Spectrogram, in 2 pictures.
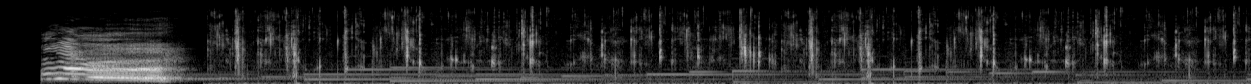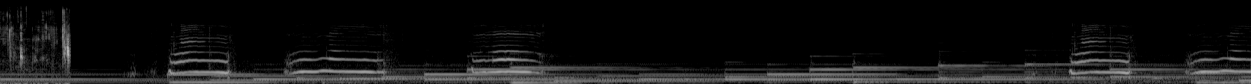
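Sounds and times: cat meowing: 0.4s - 2.0s, 14.2s - 16.4s, 17.2s - 18.0s, 23.2s - 25.0s
soft background music: 0.4s - 25.0s
chewing crisp lettuce: 0.9s - 13.2s.

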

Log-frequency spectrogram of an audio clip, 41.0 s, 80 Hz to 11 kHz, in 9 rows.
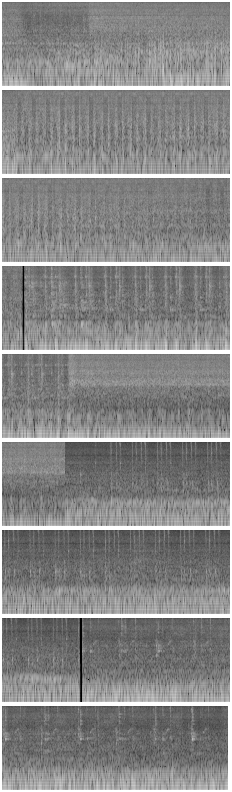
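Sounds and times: loud steady hiss: 0.0s - 14.1s, 19.5s - 24.1s
machine clattering: 1.1s - 41.0s
machine fine rapid ticking: 1.9s - 40.8s.

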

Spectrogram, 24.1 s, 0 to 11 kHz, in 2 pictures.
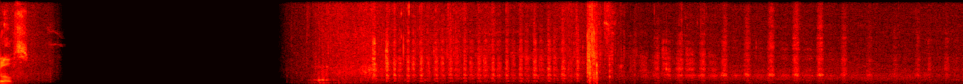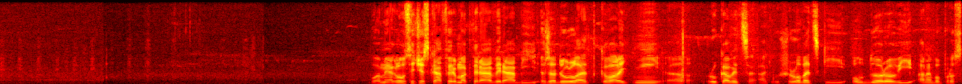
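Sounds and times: dog panting fast: 4.6s - 14.2s.

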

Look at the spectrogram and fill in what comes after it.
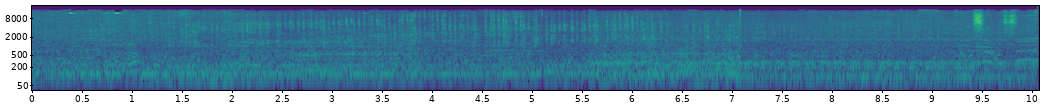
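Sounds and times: car engine idling: 0.0s - 10.0s.

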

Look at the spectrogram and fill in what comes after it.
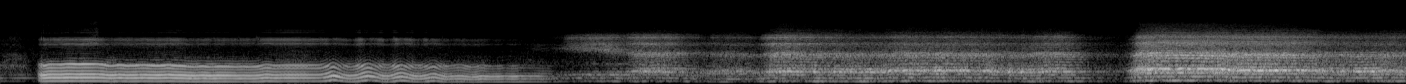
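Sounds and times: man chanting solo: 0.0s - 5.6s
group of voices singing: 0.0s - 14.0s.

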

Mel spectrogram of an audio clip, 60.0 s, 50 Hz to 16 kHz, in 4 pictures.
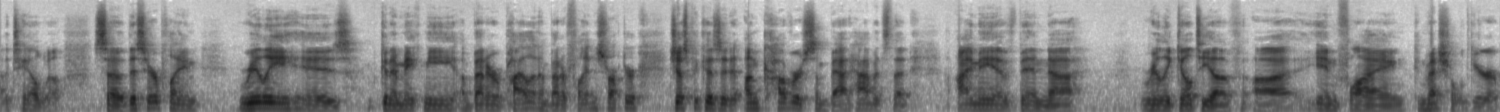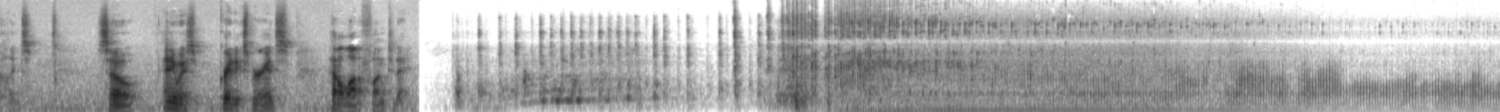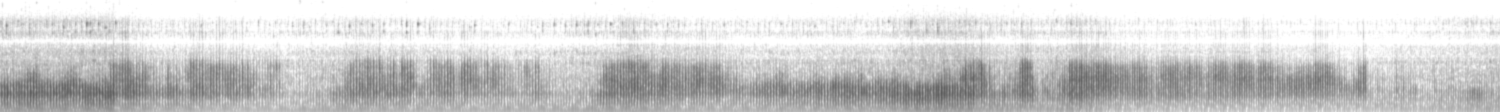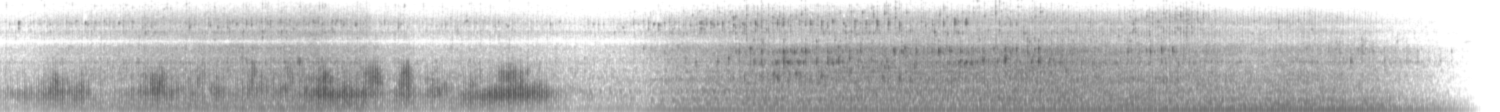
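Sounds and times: aircraft piston engine idling: 0.4s - 1.1s, 19.8s - 31.0s, 43.7s - 49.8s, 50.5s - 59.6s.

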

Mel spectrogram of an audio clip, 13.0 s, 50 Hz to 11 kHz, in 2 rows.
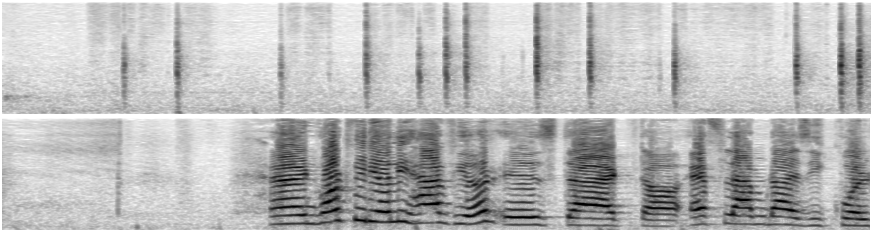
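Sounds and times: chalk tapping and scraping on blackboard: 0.6s - 6.6s.

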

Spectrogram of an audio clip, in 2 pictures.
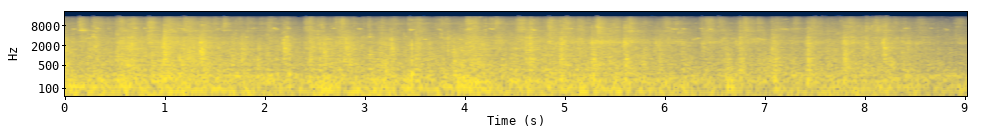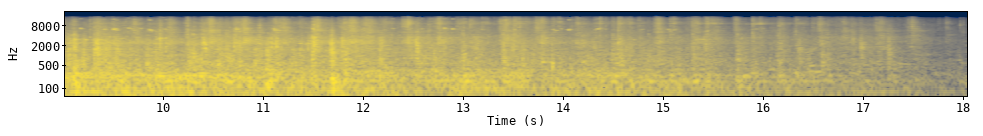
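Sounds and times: cart wheels rattling: 0.0s - 17.8s.

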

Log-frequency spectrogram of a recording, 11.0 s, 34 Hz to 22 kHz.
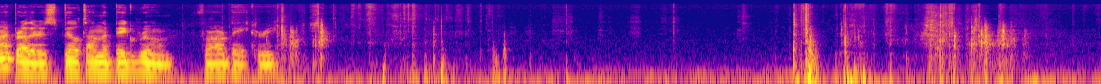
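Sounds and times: book pages rustling: 2.4s - 6.8s, 7.9s - 10.5s
page turning swish: 2.7s - 5.1s, 8.0s - 10.4s.

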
